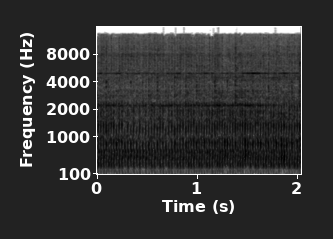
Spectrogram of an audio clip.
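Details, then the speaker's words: Chainsaw running on old stored boat and chainsaw gas blended with new non-alcohol fuel: a light, fast buzzing idle holds a steady pace without surging or dying out. Normal idle. "it's is running right fine sounds good y we got it"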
